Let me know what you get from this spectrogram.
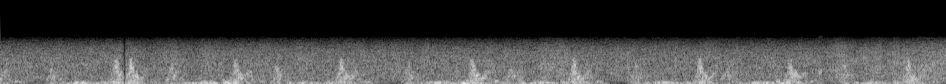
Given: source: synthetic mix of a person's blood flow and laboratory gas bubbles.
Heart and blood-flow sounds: Doppler ultrasound of blood flow; precordium
8.18-8.24 s: bubbles
8.69-8.75 s: bubbles
From the record:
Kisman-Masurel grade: 113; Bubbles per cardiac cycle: 1 to 2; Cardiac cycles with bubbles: 1 to 10%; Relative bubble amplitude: loud (0.450 to 0.775); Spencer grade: 1 (occasional bubble signal discernible with the cardiac motion signal, with majority of cardiac periods free of bubbles); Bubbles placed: only in the low amplitude regions of the cardiac cycle

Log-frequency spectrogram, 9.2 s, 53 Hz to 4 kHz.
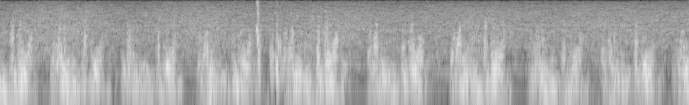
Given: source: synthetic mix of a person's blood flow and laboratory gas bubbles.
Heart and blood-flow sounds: Doppler ultrasound of blood flow; precordium
3.41-3.50 s: bubbles
3.58-3.77 s: bubbles
From the record:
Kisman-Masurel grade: 113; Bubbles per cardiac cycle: 1 to 2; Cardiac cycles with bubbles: 1 to 10%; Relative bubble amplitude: loud (0.450 to 0.775); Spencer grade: 1 (occasional bubble signal discernible with the cardiac motion signal, with majority of cardiac periods free of bubbles); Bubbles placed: only in the low amplitude regions of the cardiac cycle

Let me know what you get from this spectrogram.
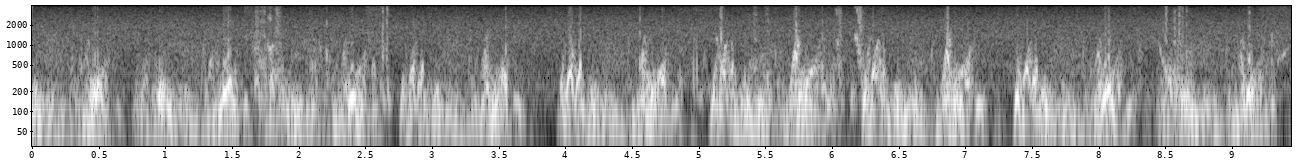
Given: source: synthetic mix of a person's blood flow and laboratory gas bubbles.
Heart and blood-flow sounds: Doppler ultrasound of blood flow; precordium
1.58-2.33 s: bubbles
2.50-2.72 s: bubbles
4.53-4.60 s: bubbles
4.83-5.67 s: bubbles
5.89-6.71 s: bubbles
8.23-8.34 s: bubbles
8.43-8.74 s: bubbles
9.03-9.18 s: bubbles
9.21-9.45 s: bubbles
From the record:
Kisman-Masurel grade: 332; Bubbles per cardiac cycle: rolling drumbeat, 9 or more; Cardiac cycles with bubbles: 50 to 99%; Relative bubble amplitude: moderate (0.250 to 0.450); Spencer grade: 3 (all of the cardiac periods contain showers or single bubble signals, but not dominating or overriding the cardiac motion signals); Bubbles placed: only in the low amplitude regions of the cardiac cycle

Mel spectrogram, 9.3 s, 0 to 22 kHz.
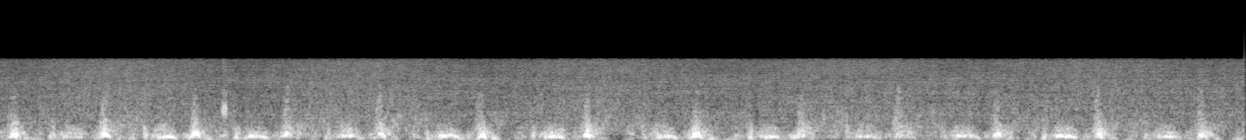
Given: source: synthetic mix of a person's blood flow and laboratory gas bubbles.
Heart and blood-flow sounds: Doppler ultrasound of blood flow; precordium
1.68-1.73 s: bubbles
From the record:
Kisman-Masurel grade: 123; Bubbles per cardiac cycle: 1 to 2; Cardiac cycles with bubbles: 10 to 50%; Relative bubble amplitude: loud (0.450 to 0.775); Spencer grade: 2 (many but less than half of the cardiac periods contain bubble signals, singularly or in groups); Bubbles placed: anywhere in the cardiac cycle

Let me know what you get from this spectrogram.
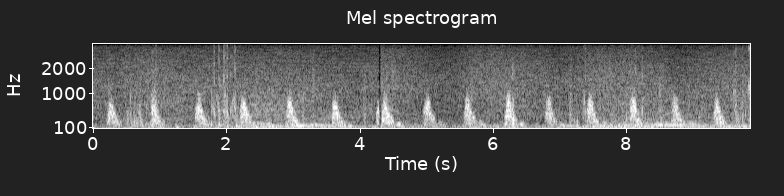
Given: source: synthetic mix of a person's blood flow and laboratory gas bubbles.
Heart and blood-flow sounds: Doppler ultrasound of blood flow; subclavian vein
0.48-1.02 s: bubbles
1.75-2.23 s: bubbles
7.20-7.31 s: bubbles
7.34-7.45 s: bubbles
7.93-8.29 s: bubbles
8.46-8.58 s: bubbles
8.69-8.79 s: bubbles
9.58-9.87 s: bubbles
From the record:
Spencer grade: 2 (many but less than half of the cardiac periods contain bubble signals, singularly or in groups); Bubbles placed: anywhere in the cardiac cycle

